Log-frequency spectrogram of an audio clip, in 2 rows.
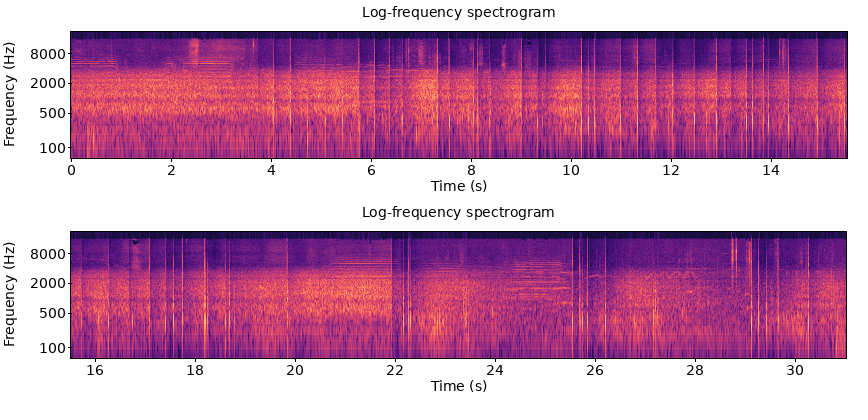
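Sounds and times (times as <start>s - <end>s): continuous rumbling: 0.0s - 31.0s
fireworks bangs: 0.0s - 31.0s.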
